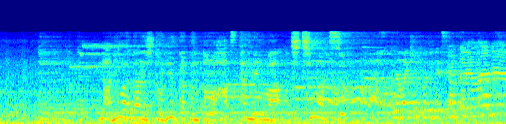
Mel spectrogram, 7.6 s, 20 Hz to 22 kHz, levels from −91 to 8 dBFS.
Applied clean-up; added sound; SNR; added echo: none; Subway, metro, underground; 5 dB; reverberation time 2.6 s.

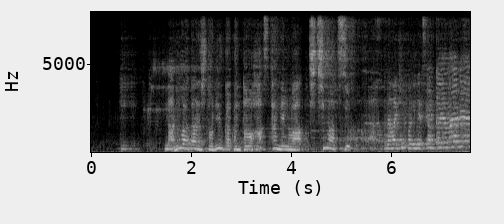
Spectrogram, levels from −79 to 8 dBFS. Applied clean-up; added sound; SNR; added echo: neural separator model SepFormer DNS4.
